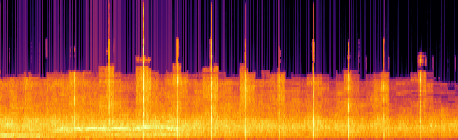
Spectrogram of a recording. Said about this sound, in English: And we need to applaud one more time.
